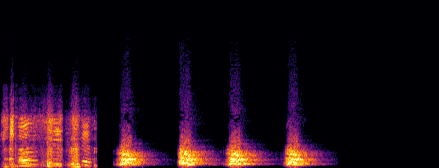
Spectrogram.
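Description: Intro music ends about a second in, followed by four short, loud barks from a dog, roughly half a second apart.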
